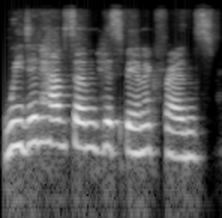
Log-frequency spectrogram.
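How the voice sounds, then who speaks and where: An American woman in her thirties or forties, chatting informally as an interview guest on a video call, telling personal stories. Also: a little high. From Pittsburgh, United States. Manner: chatty, informal, quick to joke. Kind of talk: casual personal storytelling.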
